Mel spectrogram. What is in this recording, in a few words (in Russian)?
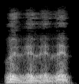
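zvuki golosa peshchernogo cheloveka, caveman voice sounds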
